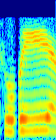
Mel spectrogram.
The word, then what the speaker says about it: Lea: My name is Audrey, and then my middle name is Lea, and it's spelled L-E-A, and my last name is Curry.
